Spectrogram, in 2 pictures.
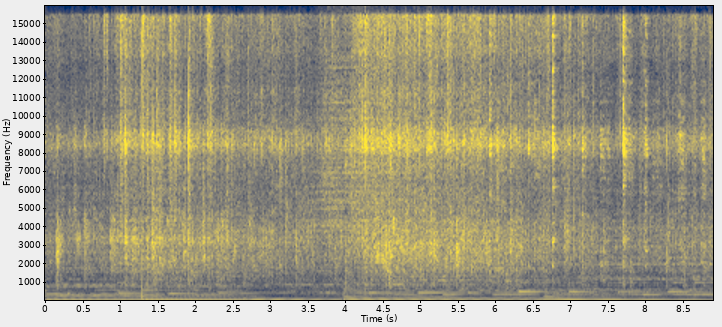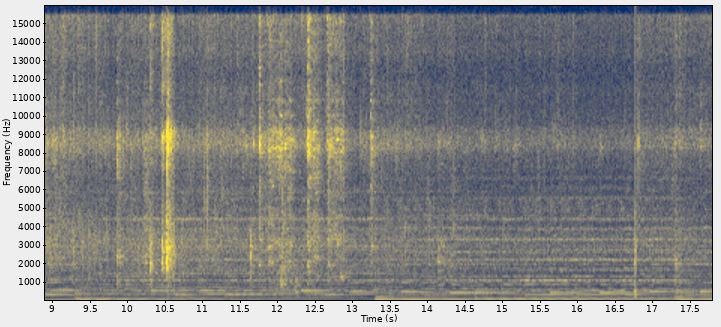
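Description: Cumin, bay leaves and chillies fry in oil for a mutton korma, giving a steady crackling sizzle that runs throughout beneath background music with a slow stepped melody.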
